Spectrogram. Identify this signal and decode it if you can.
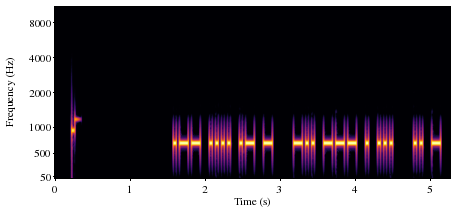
Morse code, heard as a keyed tone, about 30 wpm, 700 Hz. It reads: WHAT DOES IT
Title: Sentences from Top 1000 Words - Review Part 2 - 30wpm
